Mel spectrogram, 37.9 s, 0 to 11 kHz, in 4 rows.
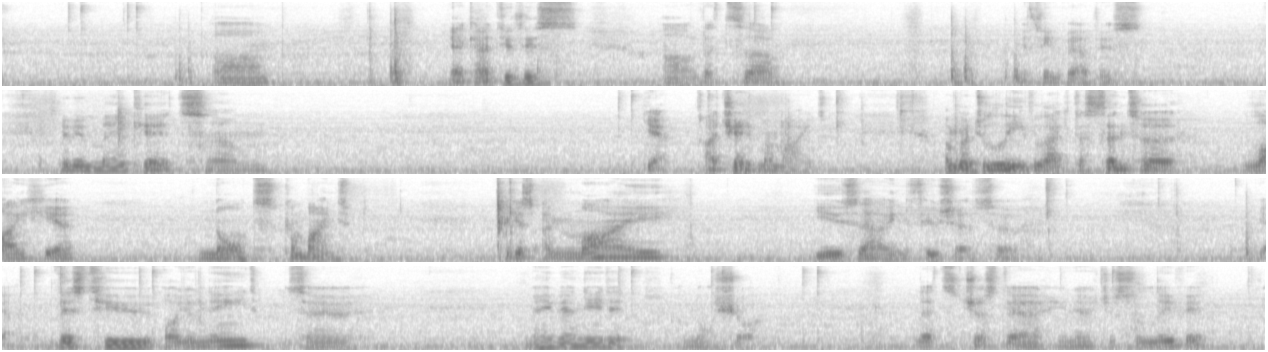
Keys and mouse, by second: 16.1 shift+click, 22.8 f, 26.9 shift+middle click, 33.7 click, 37.7 middle click.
